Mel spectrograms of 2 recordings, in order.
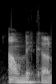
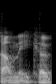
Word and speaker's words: Alnico: have the AL nickos apparently it's Al Nico not our Nico because it's aluminum nickel Cobalt I knew that but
